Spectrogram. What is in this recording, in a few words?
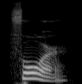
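"Four", female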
